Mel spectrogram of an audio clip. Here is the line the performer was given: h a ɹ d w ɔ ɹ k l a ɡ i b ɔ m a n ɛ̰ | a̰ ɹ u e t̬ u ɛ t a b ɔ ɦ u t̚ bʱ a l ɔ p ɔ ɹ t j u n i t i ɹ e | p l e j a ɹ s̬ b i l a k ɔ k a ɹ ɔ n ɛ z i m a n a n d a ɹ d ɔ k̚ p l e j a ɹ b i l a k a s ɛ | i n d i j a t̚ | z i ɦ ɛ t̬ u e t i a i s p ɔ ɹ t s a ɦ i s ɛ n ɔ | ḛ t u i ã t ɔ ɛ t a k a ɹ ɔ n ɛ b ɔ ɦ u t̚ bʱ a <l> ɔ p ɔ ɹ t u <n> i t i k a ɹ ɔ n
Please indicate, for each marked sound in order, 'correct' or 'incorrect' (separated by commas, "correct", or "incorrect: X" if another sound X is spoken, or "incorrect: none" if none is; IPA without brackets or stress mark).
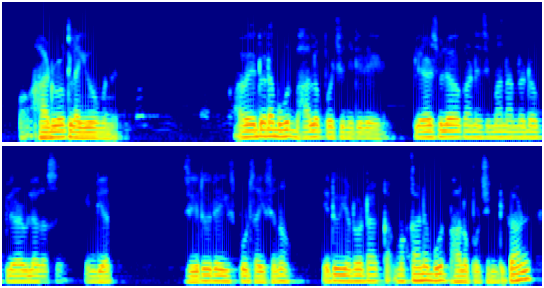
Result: correct, correct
